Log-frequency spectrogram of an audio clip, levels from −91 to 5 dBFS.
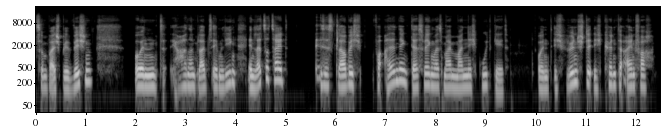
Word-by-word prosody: zum 155 Hz, 0 st, -2 dB
Beispiel 140 Hz, -1 st, +1 dB
wischen. 205 Hz, +7 st, +3 dB, 0.8 s
Und 165 Hz, -1 st, +4 dB
ja, 170 Hz, -, -6 dB
dann 170 Hz, -1 st, -1 dB
bleibt's 150 Hz, +1 st, -1 dB
eben 155 Hz, -1 st, -1 dB
liegen. 195 Hz, +6 st, -2 dB, 0.2 s
In 155 Hz, -1 st, +3 dB
letzter 230 Hz, -, +1 dB
Zeit 240 Hz, -2 st, +3 dB, 0.5 s
ist 185 Hz, -, -4 dB
es, 175 Hz, -1 st, -3 dB
glaube 165 Hz, +1 st, +5 dB
ich, 185 Hz, -, -2 dB, 0.2 s
vor -, -, -2 dB
allen 195 Hz, +8 st, 0 dB
Dingen 230 Hz, -4 st, +2 dB
deswegen, 175 Hz, +3 st, +1 dB
weil 165 Hz, -, 0 dB
's -, -, -10 dB
meinem 160 Hz, 0 st, 0 dB
Mann 150 Hz, +1 st, -1 dB
nicht 160 Hz, -1 st, -4 dB
gut 175 Hz, +1 st, -6 dB
geht. 120 Hz, 0 st, -7 dB, 0.6 s
Und 140 Hz, 0 st, -3 dB
ich 145 Hz, -2 st, -7 dB
wünschte, 200 Hz, +1 st, +2 dB
ich 145 Hz, -, -7 dB
könnte 180 Hz, 0 st, -1 dB
einfach, 165 Hz, -1 st, -1 dB
170 Hz, 160 wpm, -25 LUFS, 155-190 Hz, 0.8 s, glaube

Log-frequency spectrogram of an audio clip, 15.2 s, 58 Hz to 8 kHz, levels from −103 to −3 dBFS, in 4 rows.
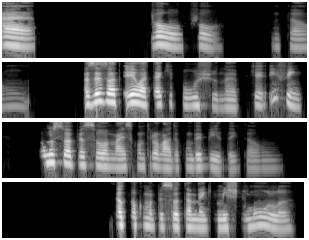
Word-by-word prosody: É. 175 Hz, -4 st, +3 dB, 1.5 s
Vou, 175 Hz, -5 st, -1 dB, 0.2 s
vou. 155 Hz, -3 st, -11 dB, 0.6 s
Então, 160 Hz, +1 st, -21 dB, 0.7 s
às 200 Hz, +2 st, +1 dB
vezes 255 Hz, +1 st, +8 dB
eu 245 Hz, -1 st, +11 dB
eu 230 Hz, +2 st, +8 dB
até 200 Hz, -1 st, +3 dB
que 205 Hz, +2 st, -19 dB
puxo, 175 Hz, -4 st, -11 dB
né, 150 Hz, 0 st, -13 dB
porque, 175 Hz, +4 st, -12 dB
enfim, 225 Hz, -, -6 dB, 0.5 s
eu 215 Hz, -, -4 dB
não 235 Hz, +1 st, +6 dB
sou 230 Hz, -2 st, +3 dB
a 205 Hz, -, +3 dB
pessoa 190 Hz, -4 st, -4 dB
mais 155 Hz, 0 st, -7 dB
controlada 160 Hz, -4 st, -9 dB
com 155 Hz, +1 st, -18 dB
bebida, 155 Hz, -3 st, -11 dB
então. 140 Hz, 0 st, -25 dB, 1.8 s
Se -, -, -3 dB
eu -, -, +10 dB
estou 185 Hz, -1 st, -7 dB
com 185 Hz, -, -16 dB
uma 170 Hz, -2 st, -4 dB
pessoa 160 Hz, -1 st, -1 dB
também 150 Hz, -2 st, -3 dB
que 145 Hz, -, -26 dB
me 150 Hz, -, -2 dB
estimula. 155 Hz, -2 st, -6 dB
165 Hz, 135 wpm, -22 LUFS, 155-190 Hz, 1.8 s, eu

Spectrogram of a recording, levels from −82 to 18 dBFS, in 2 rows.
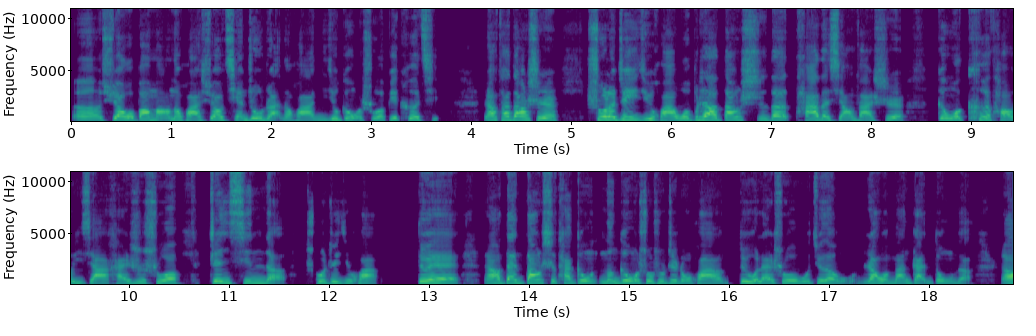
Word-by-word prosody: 呃， 150 Hz, -2 st, -2 dB
需 195 Hz, +8 st, -7 dB
要 210 Hz, -2 st, +6 dB
我 -, -, +3 dB
帮 195 Hz, +1 st, +7 dB
忙 185 Hz, -, +2 dB
的 185 Hz, -1 st, -1 dB
话， 150 Hz, -3 st, +3 dB
需 180 Hz, -, -6 dB
要 185 Hz, -, +3 dB
钱 185 Hz, -, -6 dB
周 220 Hz, +2 st, +1 dB
转 210 Hz, -, -1 dB
的 140 Hz, -, -4 dB
话， 145 Hz, -1 st, +1 dB
你 145 Hz, -1 st, -11 dB
就 185 Hz, -, -1 dB
跟 195 Hz, +2 st, -3 dB
我 -, -, -5 dB
说， 135 Hz, -, -3 dB
别 155 Hz, +1 st, -3 dB
客 200 Hz, +2 st, -2 dB
气。” 325 Hz, -, -11 dB, 0.4 s
然 225 Hz, -, +2 dB
后 245 Hz, -, -1 dB
他 305 Hz, -, +4 dB
当 325 Hz, +2 st, +6 dB
时 230 Hz, -7 st, 0 dB, 0.3 s
说 295 Hz, -1 st, +3 dB
了 285 Hz, -1 st, +5 dB
这 290 Hz, 0 st, -1 dB
一 -, -, -5 dB
句 185 Hz, 0 st, -2 dB
话， 165 Hz, -2 st, +3 dB
我 185 Hz, +3 st, 0 dB
不 275 Hz, -, -6 dB
知 315 Hz, -, +1 dB
道 260 Hz, -, +9 dB
当 250 Hz, +3 st, +3 dB
时 170 Hz, -, -8 dB
的 215 Hz, +3 st, +1 dB
他 -, -, +3 dB
的 215 Hz, -, -1 dB
想 185 Hz, -, -2 dB
法 -, -, +1 dB
是 170 Hz, -4 st, -4 dB, 0.3 s
跟 225 Hz, 0 st, -1 dB
我 -, -, +2 dB
客 285 Hz, -5 st, -4 dB
套 150 Hz, -9 st, 0 dB
一 145 Hz, -, -5 dB
下， 150 Hz, -3 st, +1 dB
还 165 Hz, -, -5 dB
是 180 Hz, +1 st, -6 dB
说 170 Hz, -1 st, +1 dB, 0.3 s
真 220 Hz, +1 st, +1 dB
心 230 Hz, +1 st, -2 dB
地 -, -, -3 dB, 0.2 s
说 200 Hz, -1 st, -3 dB
这 195 Hz, -1 st, -3 dB
句 170 Hz, -, -7 dB
话。 -, -, 0 dB, 0.4 s
对， 195 Hz, -5 st, +4 dB, 0.2 s
然 -, -, +2 dB
后 225 Hz, -, +3 dB
但 280 Hz, -5 st, +1 dB
当 265 Hz, +1 st, +6 dB
时 235 Hz, -5 st, -4 dB
他 235 Hz, +1 st, -3 dB
跟 250 Hz, +1 st, 0 dB
我 220 Hz, -, -3 dB
能 190 Hz, +2 st, -4 dB
跟 250 Hz, +2 st, +2 dB
我 -, -, 0 dB
说 225 Hz, -1 st, -3 dB
出 230 Hz, -, -5 dB
这 250 Hz, +2 st, -5 dB
种 145 Hz, -, -5 dB
话， 155 Hz, -4 st, +1 dB
对 210 Hz, -, +1 dB
我 -, -, +1 dB
来 -, -, -1 dB
说， 170 Hz, 0 st, -1 dB
我 140 Hz, -2 st, -6 dB
觉 165 Hz, +3 st, -5 dB
得 170 Hz, -, +1 dB
我 -, -, -15 dB
让 -, -, +1 dB
我 170 Hz, -, +1 dB
蛮 160 Hz, +3 st, -4 dB
感 -, -, -3 dB
动 155 Hz, -3 st, -6 dB
的， -, -, -9 dB, 0.3 s
然 -, -, +1 dB
195 Hz, 300 characters per minute, -20 LUFS, 170-230 Hz, 0.4 s, 道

